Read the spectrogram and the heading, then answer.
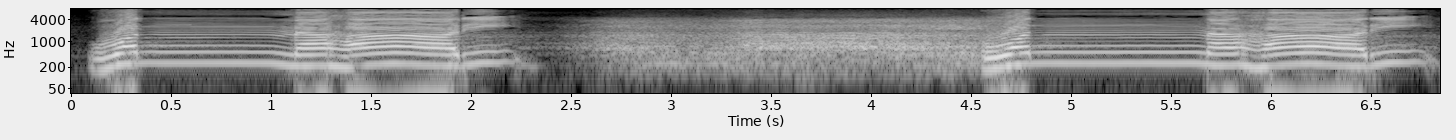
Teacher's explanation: باریک پڑھیں گے اس لیے کہ را کے نیچے زیر ہے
